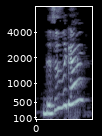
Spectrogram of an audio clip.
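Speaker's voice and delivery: pitched well up, incredulous mock question; high mock question. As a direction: squeak it out in disbelief. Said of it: "And then Gower's like".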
